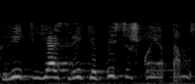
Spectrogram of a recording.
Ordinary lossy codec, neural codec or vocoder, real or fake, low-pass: MP3, 32 kbps; none; real; 7.2 kHz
